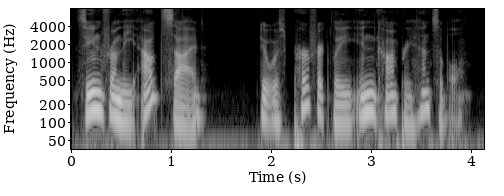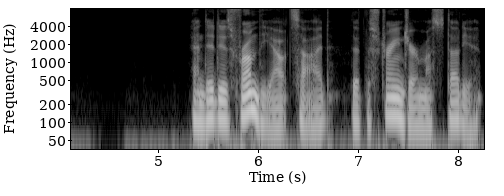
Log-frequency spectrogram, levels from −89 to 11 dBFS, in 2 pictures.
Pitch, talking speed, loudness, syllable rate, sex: 115 Hz, 145 wpm, -22 LUFS, 5.4 syllables/s, male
